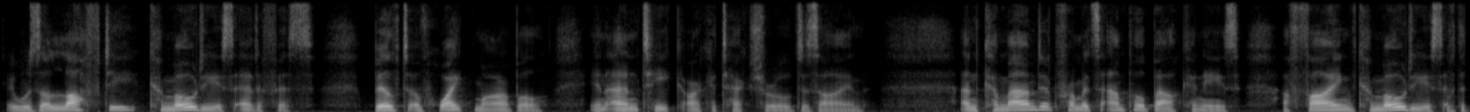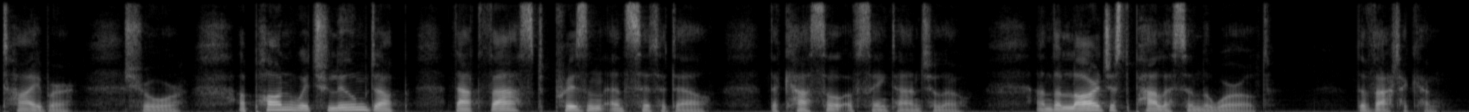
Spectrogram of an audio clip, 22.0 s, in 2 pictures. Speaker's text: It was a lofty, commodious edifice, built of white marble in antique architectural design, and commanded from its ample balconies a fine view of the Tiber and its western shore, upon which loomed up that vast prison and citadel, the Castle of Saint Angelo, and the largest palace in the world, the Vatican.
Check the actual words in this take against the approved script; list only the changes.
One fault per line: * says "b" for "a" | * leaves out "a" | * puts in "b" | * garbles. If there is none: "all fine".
* says "commodious" for "view"
* leaves out "and its western"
